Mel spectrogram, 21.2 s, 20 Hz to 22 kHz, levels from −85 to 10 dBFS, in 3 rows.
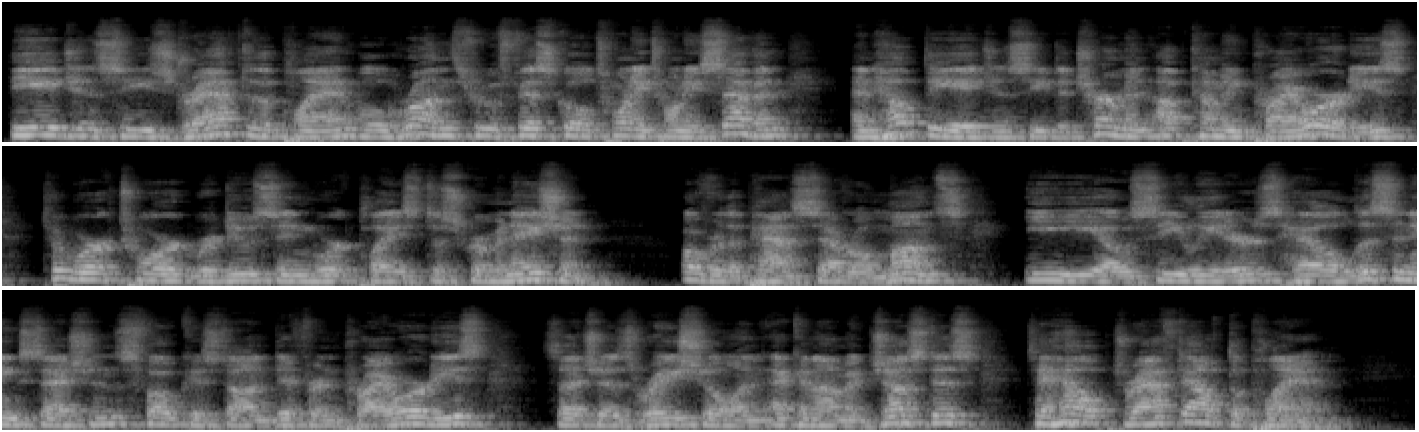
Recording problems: off-mic speech; far
room echo; very slight; dies away in 0.3 s

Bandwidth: 14 kHz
